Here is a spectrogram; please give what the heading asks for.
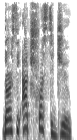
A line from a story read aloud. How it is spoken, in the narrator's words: her father yelled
